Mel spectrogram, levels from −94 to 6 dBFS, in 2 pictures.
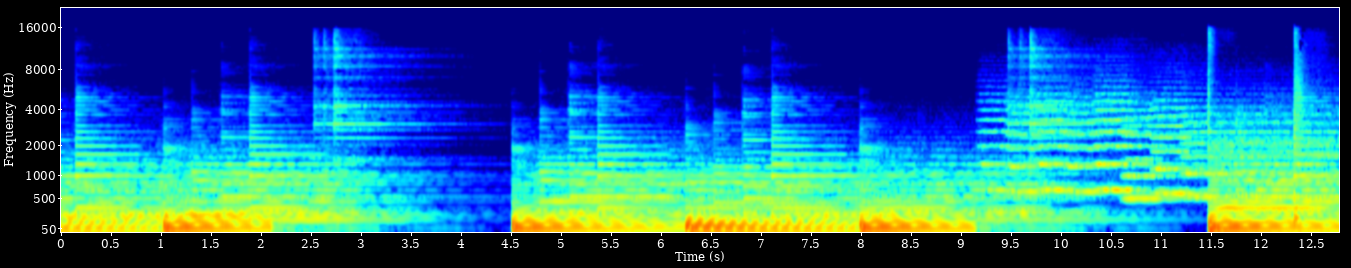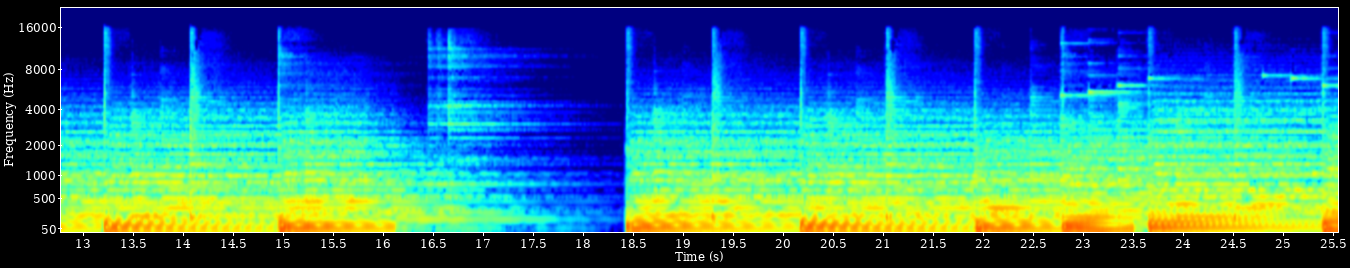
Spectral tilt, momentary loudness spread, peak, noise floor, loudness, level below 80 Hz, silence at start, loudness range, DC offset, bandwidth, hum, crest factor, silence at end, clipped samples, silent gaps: -7 dB/octave; 11 LU; -6 dBFS; -64 dBFS; -24 LUFS; -26 dBFS; 0 s; 7 LU; under 0.1%; 14.5 kHz; none; 18 dB; 0 s; under 0.1%; none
